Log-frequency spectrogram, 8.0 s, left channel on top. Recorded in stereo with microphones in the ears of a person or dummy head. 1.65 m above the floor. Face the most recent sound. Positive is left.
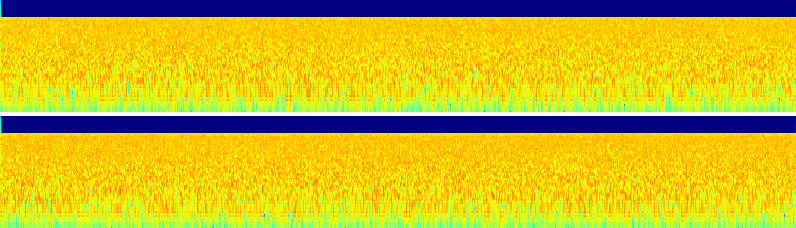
No sound to turn to.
